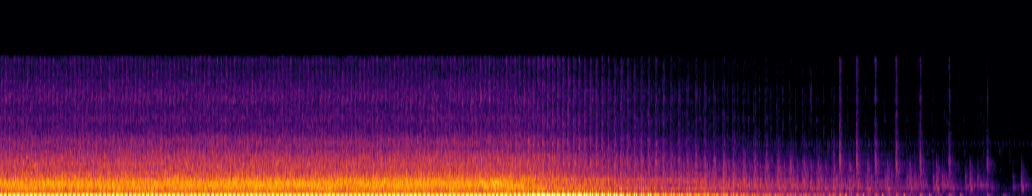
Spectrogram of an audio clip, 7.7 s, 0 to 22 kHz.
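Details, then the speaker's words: Storm Responder 6500 W generator (model 030728-00), engine advertised as zero hours, runs briefly before disassembly; the single-cylinder engine starts right up and holds a steady, even beat, then coasts down cleanly. Engine sounds healthy, though the generator produces no power. "no surprises here I mean that engine started right up and it sounds good"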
